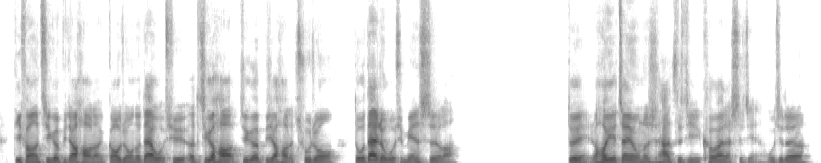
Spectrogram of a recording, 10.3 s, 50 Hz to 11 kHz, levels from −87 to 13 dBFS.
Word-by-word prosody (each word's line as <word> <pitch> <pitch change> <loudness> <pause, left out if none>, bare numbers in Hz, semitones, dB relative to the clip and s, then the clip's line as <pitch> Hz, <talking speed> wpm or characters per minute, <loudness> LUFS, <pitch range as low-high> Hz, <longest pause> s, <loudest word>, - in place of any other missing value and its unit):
地 155 - -1
方 145 -1 +1
几 135 -4 -4
个 145 +3 +2
比 130 - -9
较 140 +2 +4
好 115 -8 +1
的 100 0 -4
高 125 +5 0
中， 130 +1 -1
都 135 - -2
带 140 -1 +5
我 115 -4 0
去 125 -3 -3
呃， 135 - -2
几 130 +2 -7
个 175 - +6
好 110 -11 +4
几 125 +5 -5
个 165 +3 +2
比 150 -4 -6
较 145 - +3
好 145 -2 0
的 - - -7
初 145 -2 -5
中， 140 0 -1 0.2
都 145 0 +1
带 165 +1 +9
着 140 -3 +2
我 115 -4 -2
去 125 - -10
面 130 -1 -3
试 125 +2 -5
了。 100 -4 -6 1.4
对， 130 -7 +1
然 130 +2 -3
后 175 - +6
也 130 - +3
占 155 +6 +2
用 150 -1 0
的 135 - -3
是 125 +1 -7
他 140 0 +1
自 135 0 -7
己 100 -4 -8
课 135 - -6
外 125 -1 +2
的 110 - -4
时 105 -1 -11
间， 95 -1 -15
我 115 - -9
觉 120 - -7
得 140 +2 -2
135 Hz, 310 characters per minute, -25 LUFS, 120-140 Hz, 1.4 s, 带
